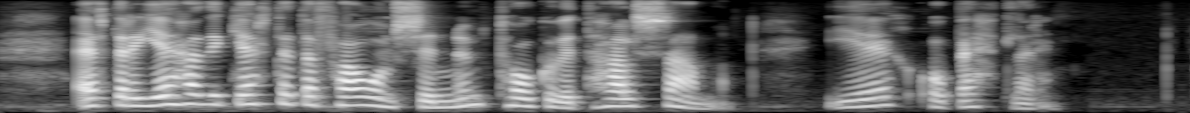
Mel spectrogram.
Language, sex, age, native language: Icelandic, female, 60-69, Icelandic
